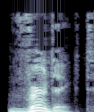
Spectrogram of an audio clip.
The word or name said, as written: verdict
